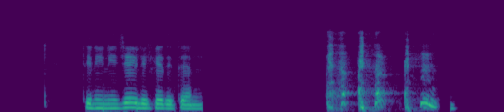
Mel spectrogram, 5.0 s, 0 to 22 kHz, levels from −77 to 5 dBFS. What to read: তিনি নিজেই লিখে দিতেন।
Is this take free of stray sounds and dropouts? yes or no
no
